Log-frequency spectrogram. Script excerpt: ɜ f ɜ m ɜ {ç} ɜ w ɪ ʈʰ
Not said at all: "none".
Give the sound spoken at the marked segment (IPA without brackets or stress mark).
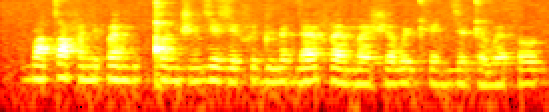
ʃ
